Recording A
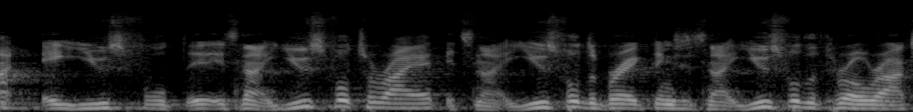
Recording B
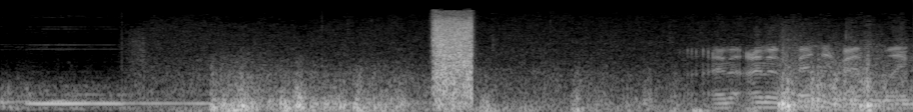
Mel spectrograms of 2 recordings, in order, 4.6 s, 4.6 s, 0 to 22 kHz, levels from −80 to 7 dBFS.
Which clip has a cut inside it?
A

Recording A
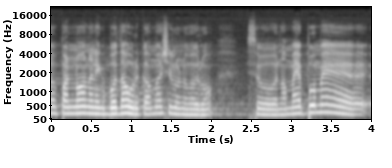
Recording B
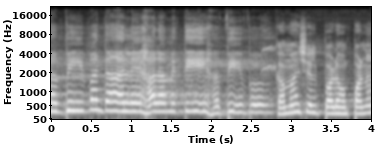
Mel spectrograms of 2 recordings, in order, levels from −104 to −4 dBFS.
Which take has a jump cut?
B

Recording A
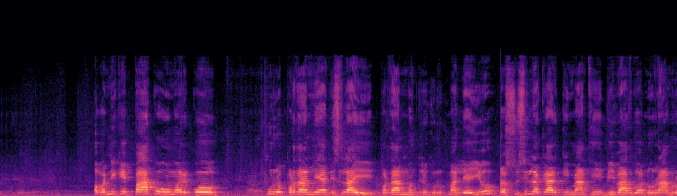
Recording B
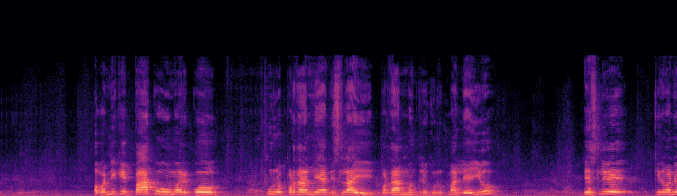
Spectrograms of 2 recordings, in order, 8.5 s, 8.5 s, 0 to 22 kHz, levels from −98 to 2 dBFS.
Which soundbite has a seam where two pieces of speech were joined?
A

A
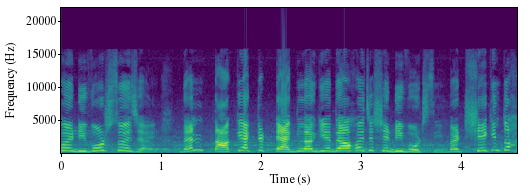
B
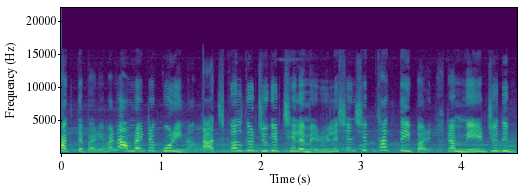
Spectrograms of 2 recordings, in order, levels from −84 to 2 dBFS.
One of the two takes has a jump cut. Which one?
B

